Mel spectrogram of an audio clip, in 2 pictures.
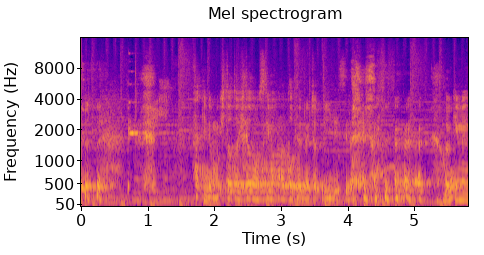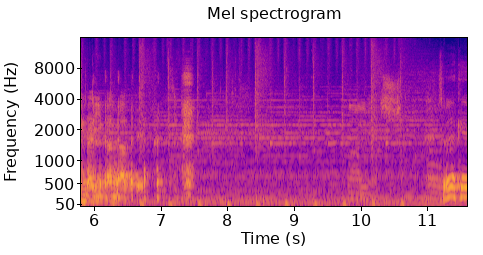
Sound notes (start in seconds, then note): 4.4 laughs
